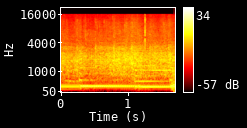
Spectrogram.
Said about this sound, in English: And why don't we clap our hands to the Lord? Come on, you can clap a little bit louder.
